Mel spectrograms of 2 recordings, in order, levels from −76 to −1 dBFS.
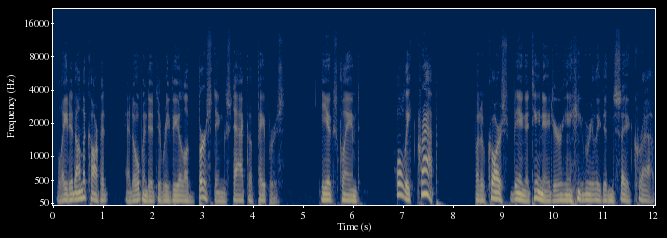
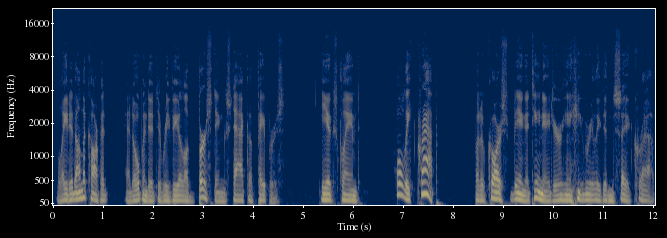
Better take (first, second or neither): neither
